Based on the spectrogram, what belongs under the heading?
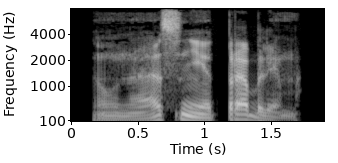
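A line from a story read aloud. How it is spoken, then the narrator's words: Calm, indifferent. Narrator (Russian): абсолютно спокойно и где-то даже безразлично реагирует наш полковник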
